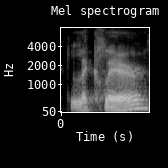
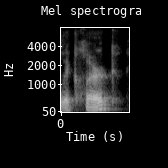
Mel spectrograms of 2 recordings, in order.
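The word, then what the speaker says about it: Leclerc: Uh and it was a result of a presidential commission by President uh Lelair, sometimes pronounced L Clerk and it was a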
